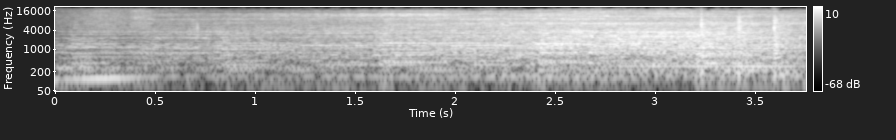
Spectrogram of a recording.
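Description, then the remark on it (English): Steady engine rumble and road noise from inside a bus as it slows toward a stop, with a low hum early on and no voices. “Actually, I'm gonna wait till the bus stops and then I'll get off.”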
